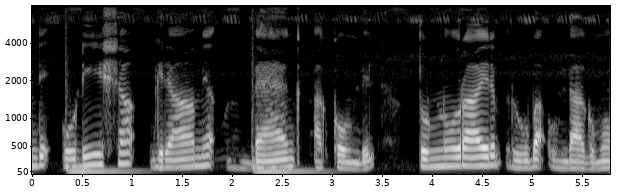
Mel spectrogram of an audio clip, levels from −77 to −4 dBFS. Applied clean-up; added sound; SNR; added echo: none; Bass drum; 11 dB; none.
